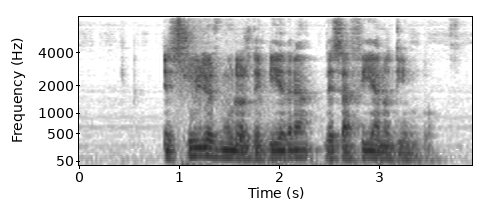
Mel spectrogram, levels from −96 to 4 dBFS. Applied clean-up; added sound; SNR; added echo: neural separator model SepFormer DNS4.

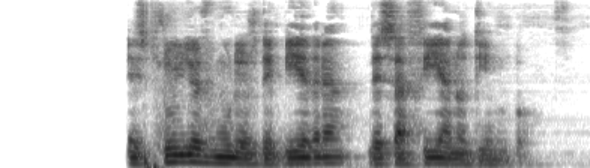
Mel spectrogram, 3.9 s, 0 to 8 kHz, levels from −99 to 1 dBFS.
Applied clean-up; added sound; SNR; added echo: neural mask model DeepFilterNet 3.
